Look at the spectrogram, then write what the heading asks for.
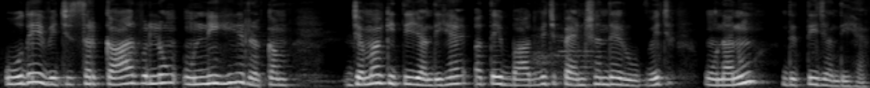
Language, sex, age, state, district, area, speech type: Punjabi, female, 18-30, Punjab, Ludhiana, urban, spontaneous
